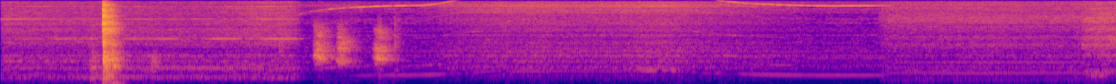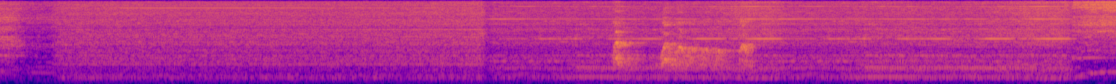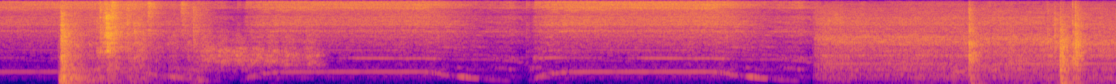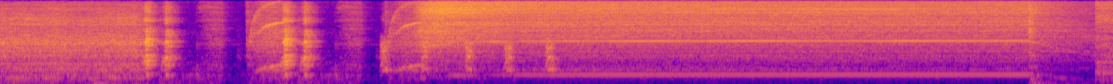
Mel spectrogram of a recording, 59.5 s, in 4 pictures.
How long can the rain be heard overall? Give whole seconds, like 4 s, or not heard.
not heard.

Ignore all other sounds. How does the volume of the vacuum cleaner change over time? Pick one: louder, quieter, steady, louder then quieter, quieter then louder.
louder.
